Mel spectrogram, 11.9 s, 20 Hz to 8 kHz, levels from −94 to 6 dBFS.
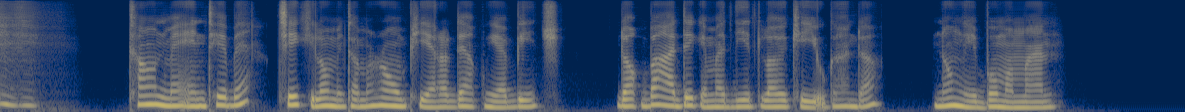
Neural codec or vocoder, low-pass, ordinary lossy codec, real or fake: codec, 16 kHz, about 1 kbps, DyCAST, with the encoder's durations; none; none; fake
